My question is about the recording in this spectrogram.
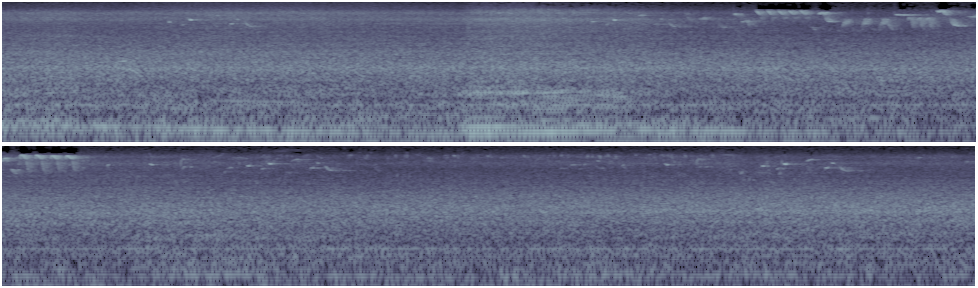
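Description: Steady background noise with birds chirping for a few seconds near the middle. A low hum swells briefly about five seconds in.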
